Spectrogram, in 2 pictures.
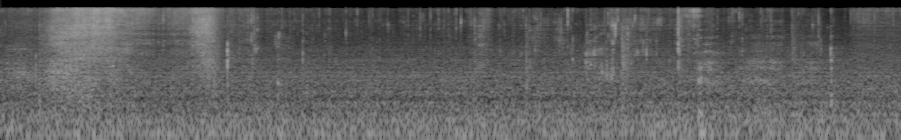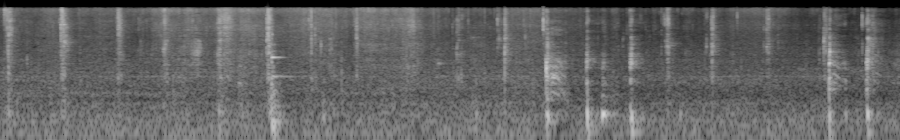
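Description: Close-up mouth sounds of chewing spicy braised octopus: wet chewing with scattered sharp lip smacks and slurps, which come more often in the second half.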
